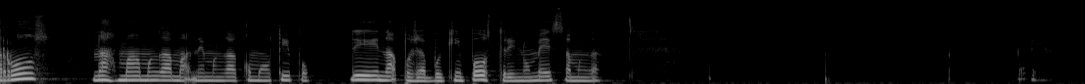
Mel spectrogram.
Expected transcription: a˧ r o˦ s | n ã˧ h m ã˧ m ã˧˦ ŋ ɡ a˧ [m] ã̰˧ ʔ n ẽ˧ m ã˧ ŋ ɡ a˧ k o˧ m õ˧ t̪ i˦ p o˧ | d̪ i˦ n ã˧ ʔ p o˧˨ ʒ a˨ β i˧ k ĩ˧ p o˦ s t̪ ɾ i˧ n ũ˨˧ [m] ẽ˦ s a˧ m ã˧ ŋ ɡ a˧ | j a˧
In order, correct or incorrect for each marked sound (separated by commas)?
correct, correct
